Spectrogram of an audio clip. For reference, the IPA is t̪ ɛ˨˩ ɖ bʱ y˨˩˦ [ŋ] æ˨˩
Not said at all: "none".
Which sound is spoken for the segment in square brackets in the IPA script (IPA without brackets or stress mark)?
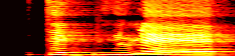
ɳ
